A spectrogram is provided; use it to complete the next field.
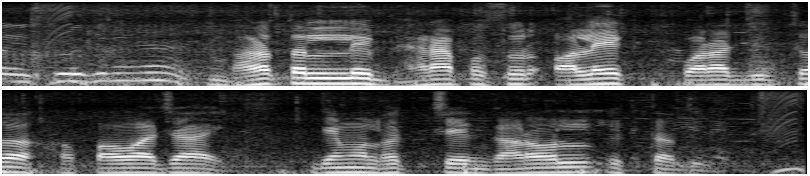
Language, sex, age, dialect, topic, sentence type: Bengali, male, 25-30, Jharkhandi, agriculture, statement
